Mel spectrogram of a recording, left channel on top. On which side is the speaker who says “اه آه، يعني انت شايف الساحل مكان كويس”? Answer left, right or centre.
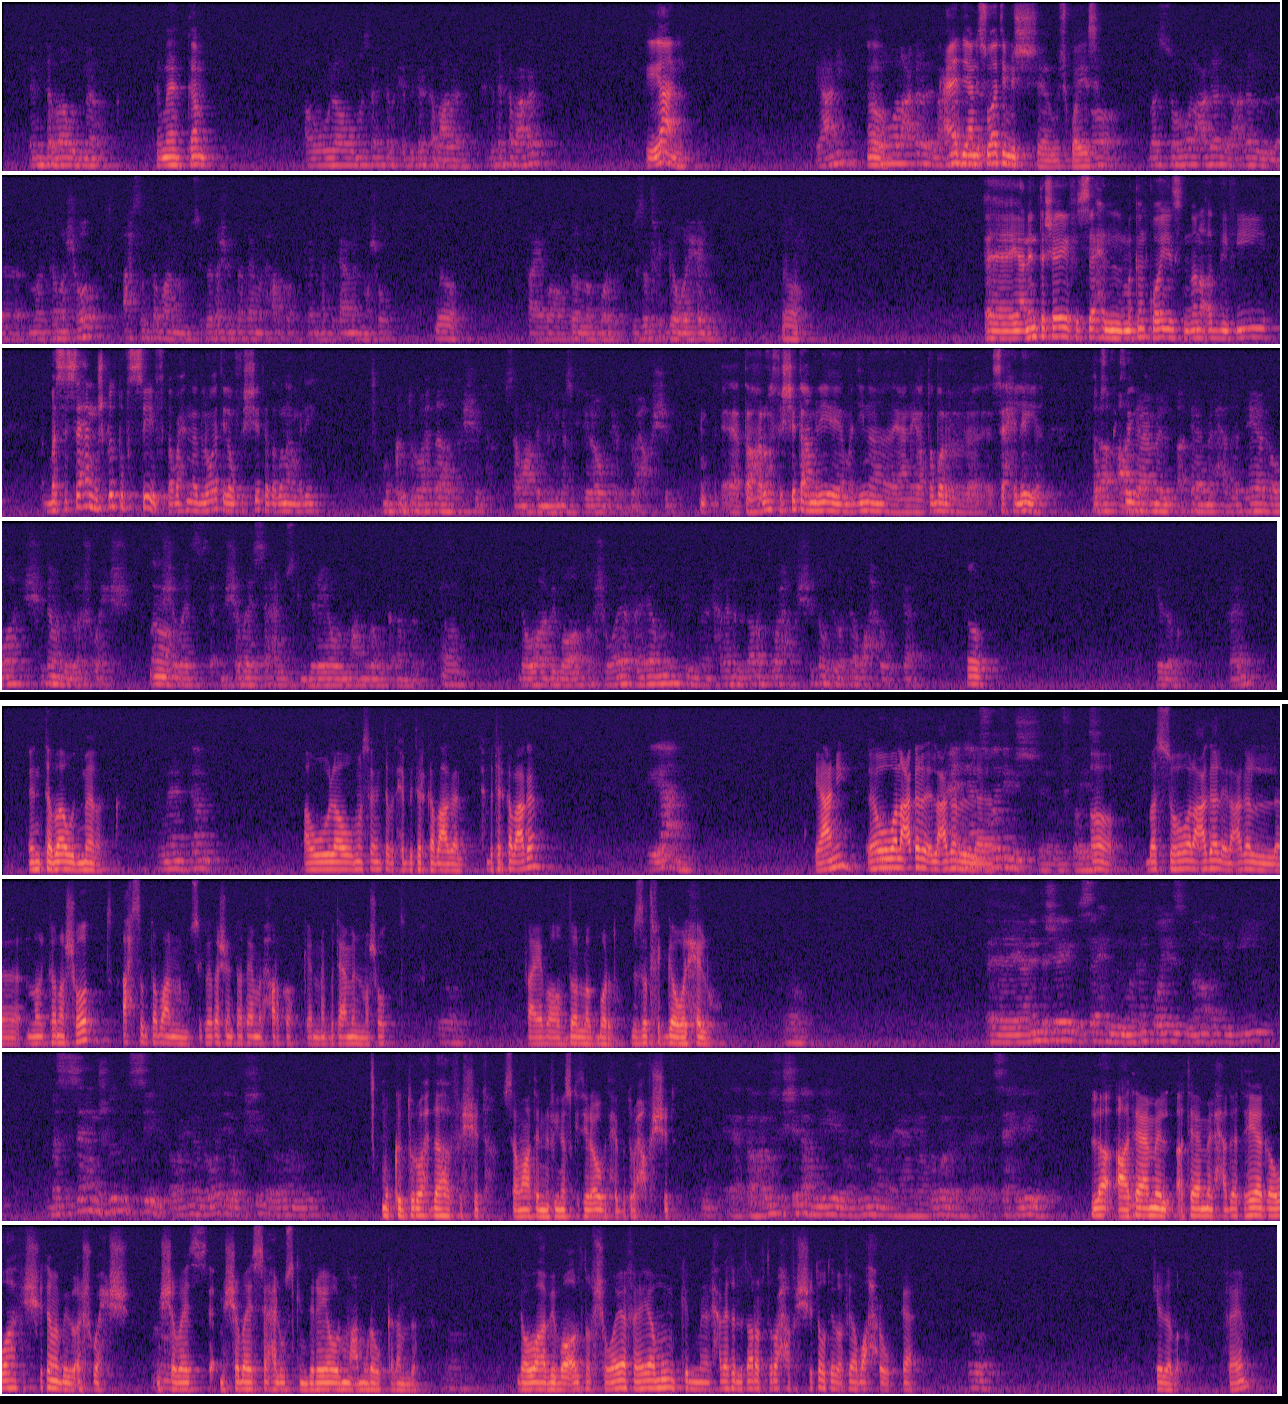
Left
